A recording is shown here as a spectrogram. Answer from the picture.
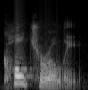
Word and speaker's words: culturally: Stress is on the first syllable. Culturally.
